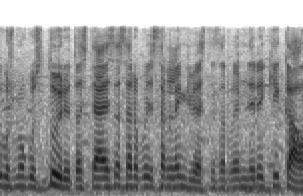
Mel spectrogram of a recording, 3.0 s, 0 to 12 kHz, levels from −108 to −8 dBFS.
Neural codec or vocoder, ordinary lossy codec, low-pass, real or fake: none; MP3, 96 kbps; 7.2 kHz; real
